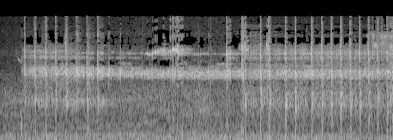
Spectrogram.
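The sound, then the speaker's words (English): Slowed-down European horseshoe bat calls, made as the bats leave their roost at night and repitched from ultrasonic by French scientists: a dense stream of rapid, steady-pitched high chirps overlapping one another, fairly loud, with no voices. “Those are bats, European horseshoe bats, calling out as they leave their roost at night.”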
